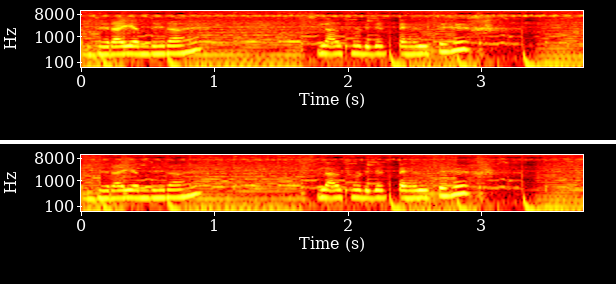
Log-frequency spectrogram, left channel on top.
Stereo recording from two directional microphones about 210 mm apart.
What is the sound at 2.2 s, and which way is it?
Music, 20° right (ahead or behind).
